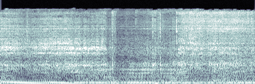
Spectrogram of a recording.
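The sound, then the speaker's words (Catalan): A Honda MotoGP motorcycle scrapes its metal along the asphalt after a crash, a continuous, loud, harsh grinding noise over a low droning tone that dips slightly early on. “Aquest és el soroll de la Honda de Pol Espargaró arrossegant el metall després a l'asfalt.”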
